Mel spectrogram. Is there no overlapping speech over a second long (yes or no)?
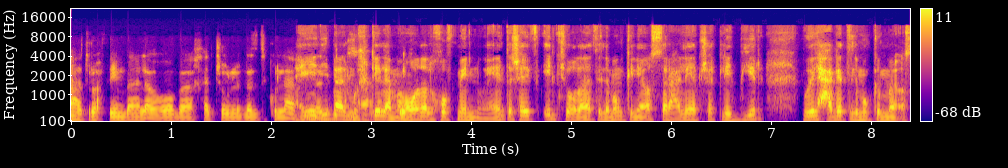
no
